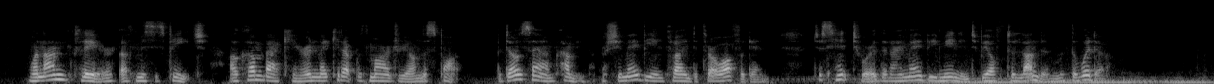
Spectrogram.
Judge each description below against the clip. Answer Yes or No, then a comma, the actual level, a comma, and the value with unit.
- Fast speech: Yes, fast, 245 wpm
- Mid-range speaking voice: Yes, medium, 160 Hz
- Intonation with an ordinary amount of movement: Yes, average, 3.2 semitones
